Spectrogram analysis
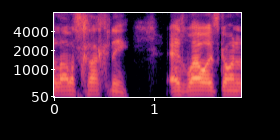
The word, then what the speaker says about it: Labuschagne: As well, I feel like I'm getting used to saying it the South African way with Labuschagne, as well as kind of the pronunciation along those lines.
